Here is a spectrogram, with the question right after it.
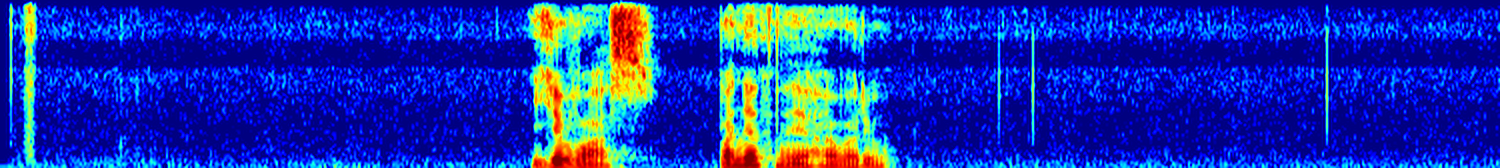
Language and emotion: Russian, neutral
